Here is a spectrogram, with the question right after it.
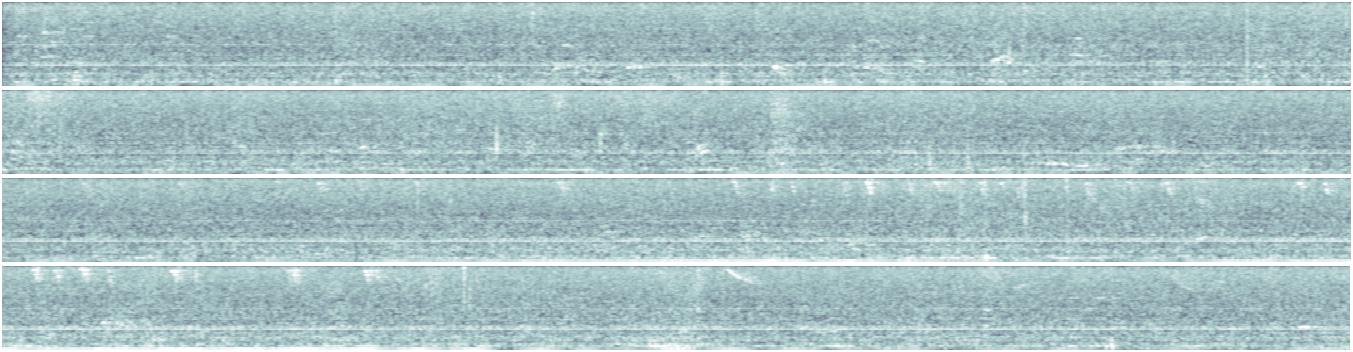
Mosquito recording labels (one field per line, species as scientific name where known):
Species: no mosquito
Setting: insect culture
